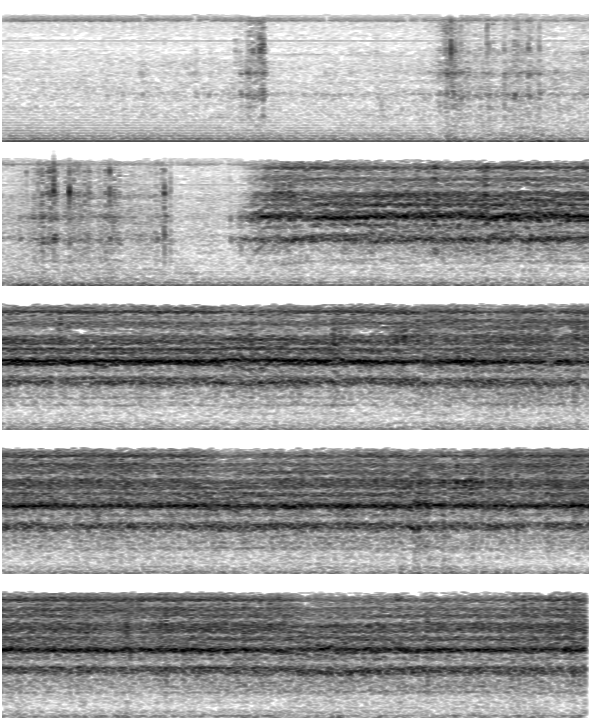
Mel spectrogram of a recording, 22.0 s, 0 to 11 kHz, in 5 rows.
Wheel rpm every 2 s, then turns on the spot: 0, 10, 20, 130, 160, 160, 160, 160, 160, 160, 160.
2-6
